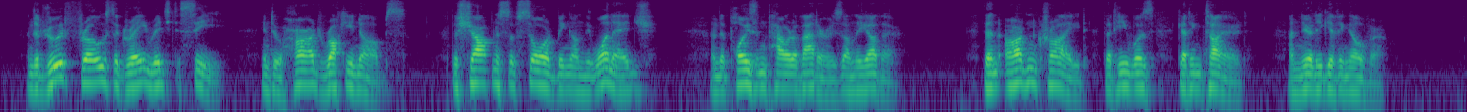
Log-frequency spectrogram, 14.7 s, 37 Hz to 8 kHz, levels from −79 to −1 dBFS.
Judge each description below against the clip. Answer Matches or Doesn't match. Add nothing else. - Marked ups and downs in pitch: Doesn't match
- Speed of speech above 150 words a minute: Matches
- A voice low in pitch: Matches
